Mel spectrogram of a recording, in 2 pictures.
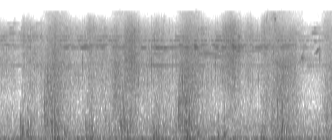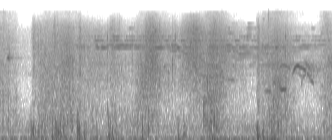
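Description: Quick footsteps rustle through grass.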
